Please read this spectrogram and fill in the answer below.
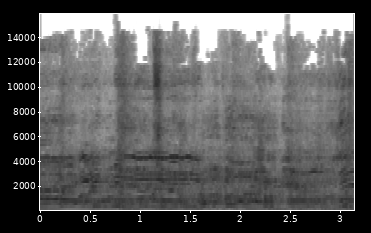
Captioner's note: echoes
